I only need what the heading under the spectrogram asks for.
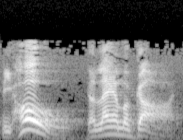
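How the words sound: It is said with lively excitement.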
